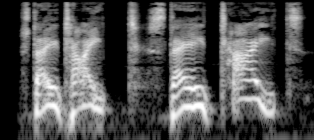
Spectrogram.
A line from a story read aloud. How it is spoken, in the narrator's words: Sir John bellowed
